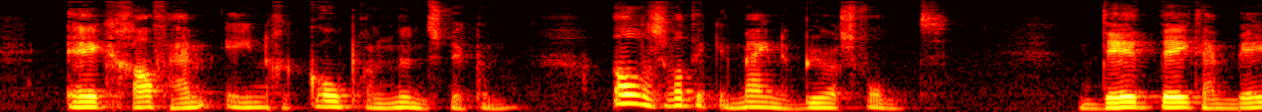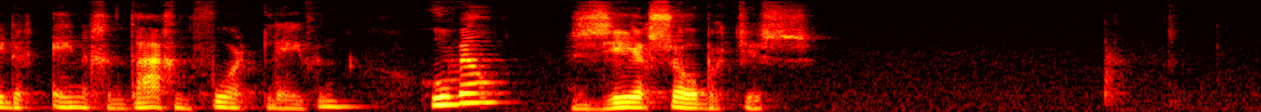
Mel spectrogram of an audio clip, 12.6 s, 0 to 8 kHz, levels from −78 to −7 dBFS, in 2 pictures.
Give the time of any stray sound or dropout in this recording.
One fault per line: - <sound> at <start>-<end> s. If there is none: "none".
none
